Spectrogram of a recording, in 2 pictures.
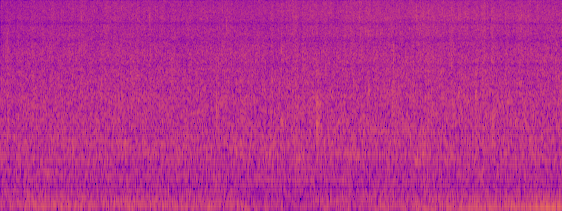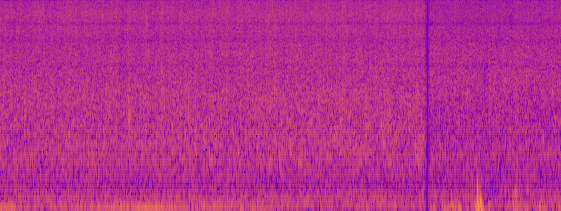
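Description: Torrential rain pounding down, with water pouring off a carport roof faster than the gutter can carry it. A low rumble swells in the middle, and a single sharp thump comes near the end.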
